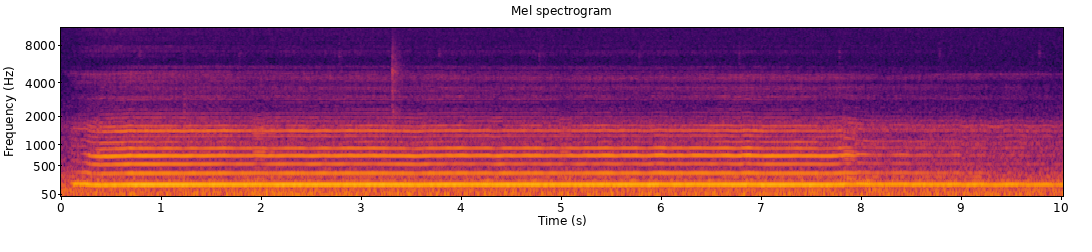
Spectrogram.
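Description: A woman's voice sings one long, steady note, held as long as her breath lasts as a test of breath capacity. It settles on its pitch right away, holds steady for about eight seconds, then thins and fades as her air runs out near the end.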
